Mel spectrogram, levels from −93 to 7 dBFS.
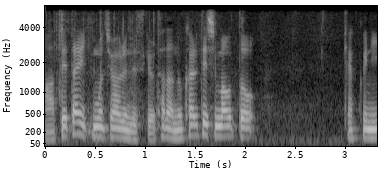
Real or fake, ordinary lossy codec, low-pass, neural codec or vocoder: real; none; 5.4 kHz; none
